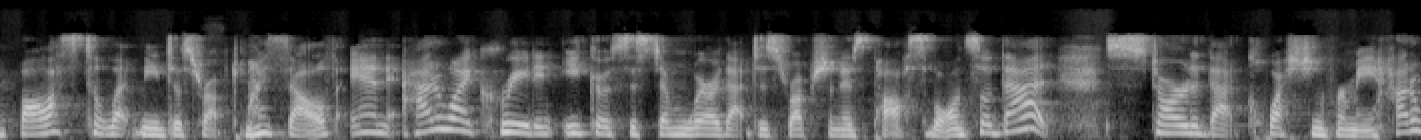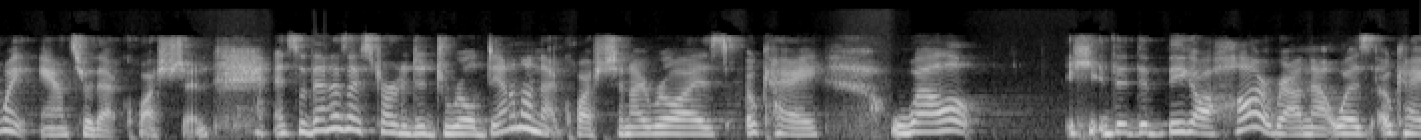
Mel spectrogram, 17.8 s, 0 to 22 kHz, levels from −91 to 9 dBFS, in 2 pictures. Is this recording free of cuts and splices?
yes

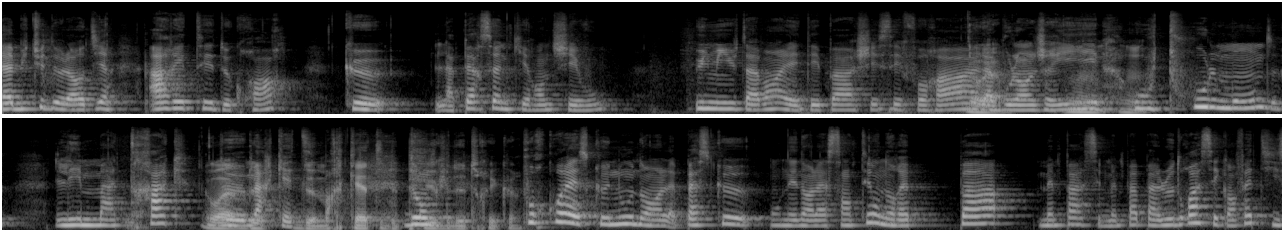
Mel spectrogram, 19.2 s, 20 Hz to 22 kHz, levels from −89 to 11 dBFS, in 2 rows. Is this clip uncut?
yes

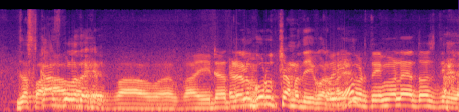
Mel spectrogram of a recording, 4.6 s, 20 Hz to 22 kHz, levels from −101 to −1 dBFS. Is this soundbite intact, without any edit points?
yes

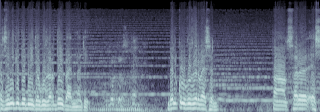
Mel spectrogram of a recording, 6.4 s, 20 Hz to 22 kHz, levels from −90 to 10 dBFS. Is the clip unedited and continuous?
yes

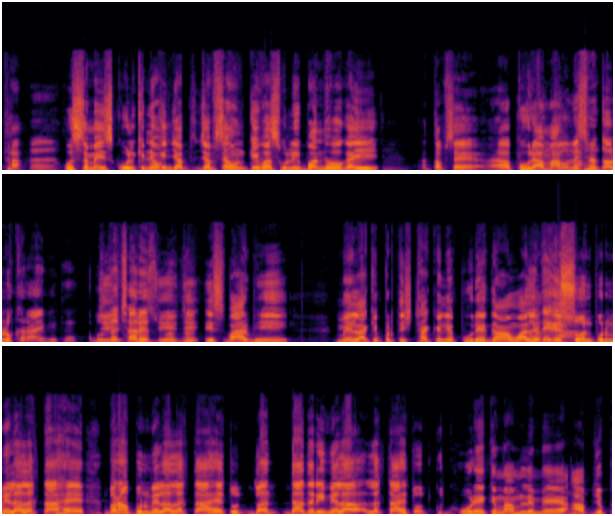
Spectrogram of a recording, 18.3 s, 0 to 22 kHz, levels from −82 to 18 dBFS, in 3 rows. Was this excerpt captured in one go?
no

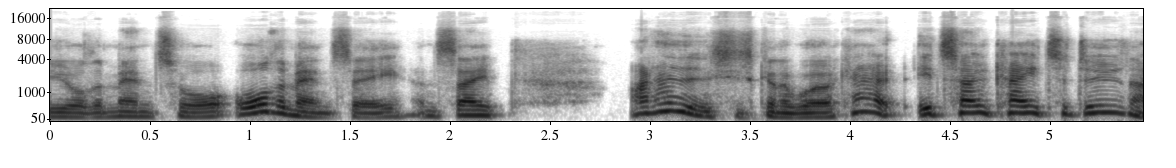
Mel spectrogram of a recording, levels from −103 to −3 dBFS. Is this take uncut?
yes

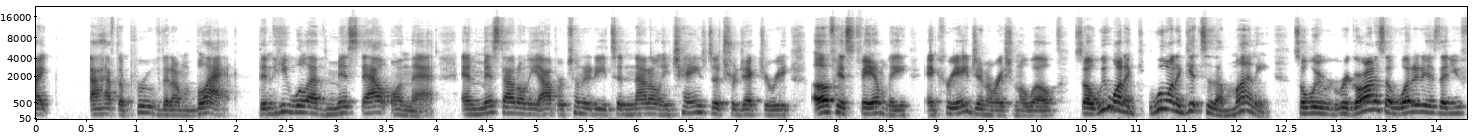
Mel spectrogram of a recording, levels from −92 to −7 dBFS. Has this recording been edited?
no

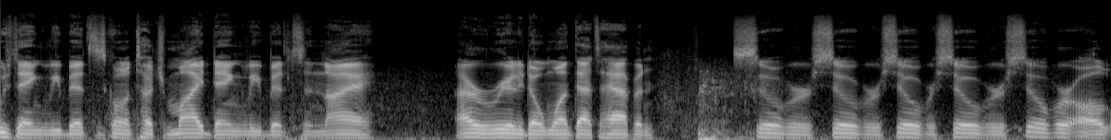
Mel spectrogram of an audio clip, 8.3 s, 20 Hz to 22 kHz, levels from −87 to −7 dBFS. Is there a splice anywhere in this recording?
no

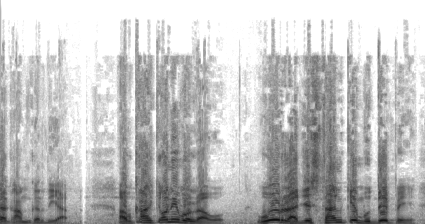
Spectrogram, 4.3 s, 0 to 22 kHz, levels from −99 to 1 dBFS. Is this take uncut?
no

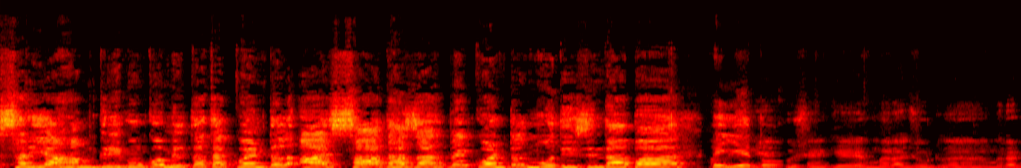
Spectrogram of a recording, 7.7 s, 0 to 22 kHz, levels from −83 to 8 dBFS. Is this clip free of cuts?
no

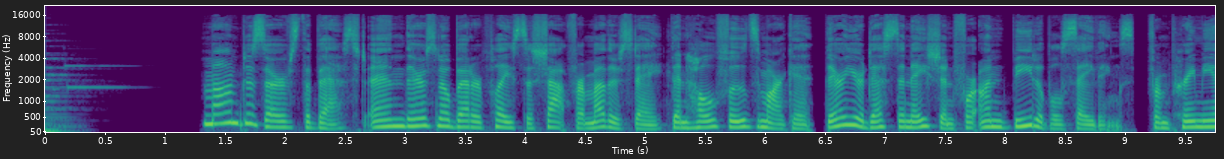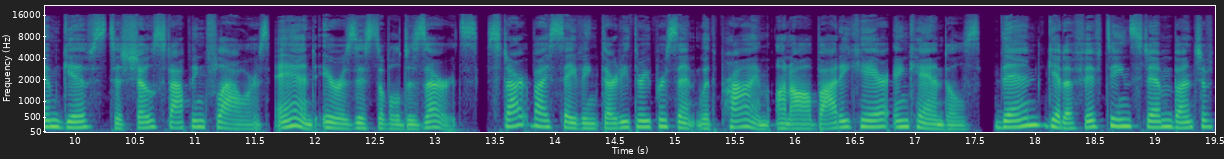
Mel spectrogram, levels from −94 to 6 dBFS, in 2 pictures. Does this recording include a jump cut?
yes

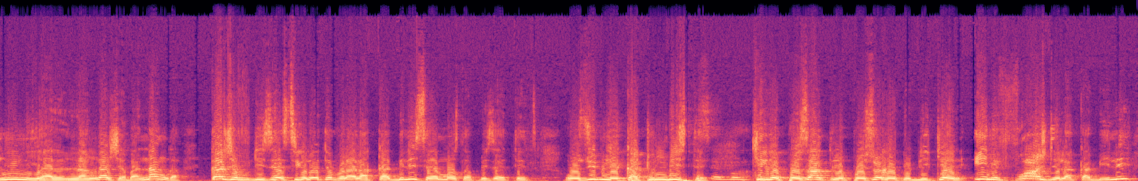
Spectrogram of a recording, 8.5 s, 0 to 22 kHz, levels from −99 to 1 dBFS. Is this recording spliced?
no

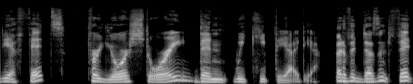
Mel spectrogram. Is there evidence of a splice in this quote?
yes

